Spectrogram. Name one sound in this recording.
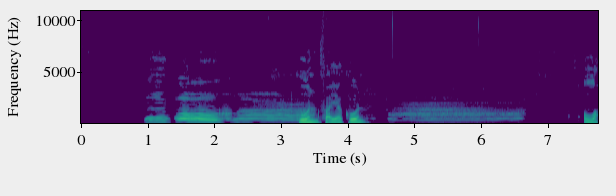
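A woman moans and wails in a strained voice.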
